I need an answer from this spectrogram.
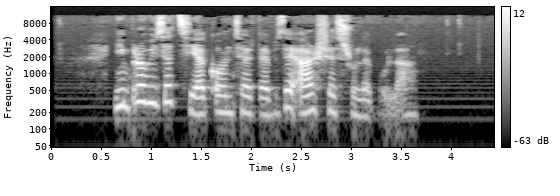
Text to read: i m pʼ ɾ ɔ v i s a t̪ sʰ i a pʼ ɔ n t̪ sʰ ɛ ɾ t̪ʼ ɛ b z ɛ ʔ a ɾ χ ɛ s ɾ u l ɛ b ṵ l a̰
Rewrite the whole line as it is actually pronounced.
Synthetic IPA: i m pʼ ɾ ɔ v i z a t̪ sʰ i a kʼ ɔ n t̪ sʰ ɛ ɾ t̪ʼ ɛ b z ɛ ʔ a ɾ ʃ ɛ s ɾ u l ɛ b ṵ l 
